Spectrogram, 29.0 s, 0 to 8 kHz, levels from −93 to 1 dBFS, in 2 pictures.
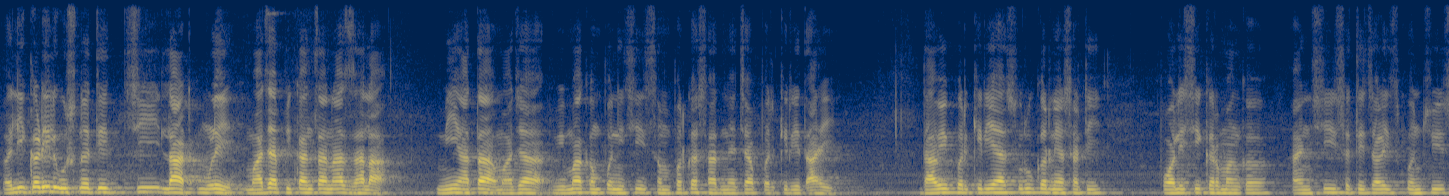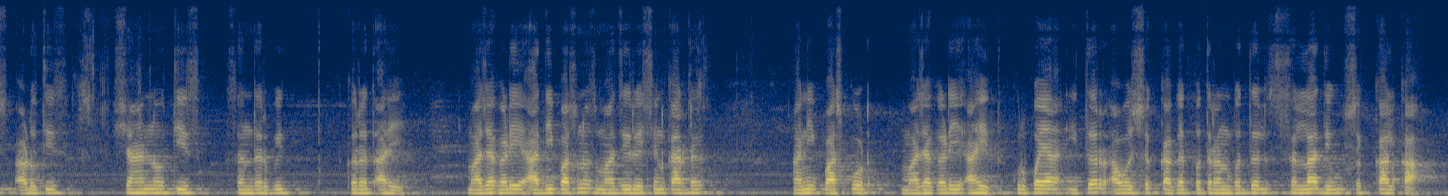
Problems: none marked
